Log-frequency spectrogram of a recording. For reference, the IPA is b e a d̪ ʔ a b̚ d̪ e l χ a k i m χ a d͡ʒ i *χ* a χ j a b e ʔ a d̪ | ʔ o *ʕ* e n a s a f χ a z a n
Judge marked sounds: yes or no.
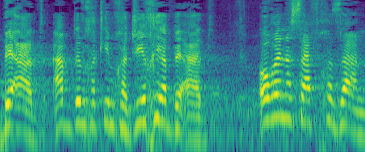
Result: no, no

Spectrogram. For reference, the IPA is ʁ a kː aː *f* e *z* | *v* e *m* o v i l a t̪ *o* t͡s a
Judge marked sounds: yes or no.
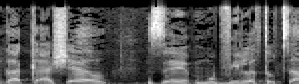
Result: no, no, no, yes, yes

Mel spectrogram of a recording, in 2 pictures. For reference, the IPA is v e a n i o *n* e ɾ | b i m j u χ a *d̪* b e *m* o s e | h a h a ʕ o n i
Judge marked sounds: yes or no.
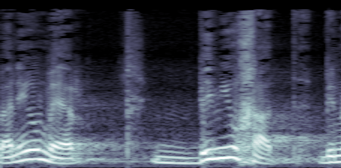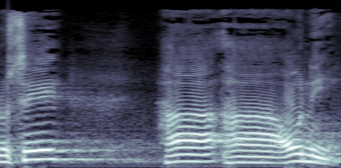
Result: no, yes, no

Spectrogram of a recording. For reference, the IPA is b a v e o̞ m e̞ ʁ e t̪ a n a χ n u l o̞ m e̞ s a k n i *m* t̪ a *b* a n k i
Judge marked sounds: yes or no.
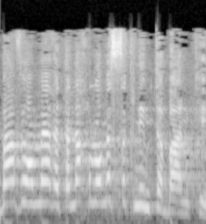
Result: yes, yes

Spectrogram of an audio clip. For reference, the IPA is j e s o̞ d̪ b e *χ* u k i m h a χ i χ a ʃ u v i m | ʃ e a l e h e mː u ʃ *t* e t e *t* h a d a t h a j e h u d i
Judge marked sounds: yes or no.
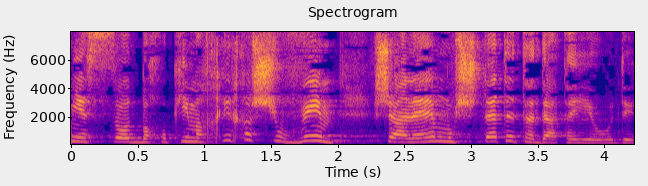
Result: yes, yes, yes

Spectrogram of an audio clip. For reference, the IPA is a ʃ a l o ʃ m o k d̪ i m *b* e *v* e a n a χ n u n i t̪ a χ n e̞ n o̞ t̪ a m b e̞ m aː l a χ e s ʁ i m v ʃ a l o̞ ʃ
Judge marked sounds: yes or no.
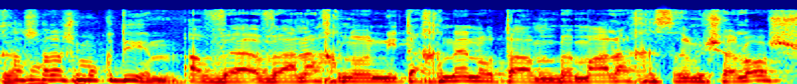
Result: no, yes

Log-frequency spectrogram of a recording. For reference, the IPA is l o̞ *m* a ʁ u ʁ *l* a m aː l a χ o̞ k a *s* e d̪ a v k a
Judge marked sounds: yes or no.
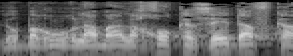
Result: no, yes, no

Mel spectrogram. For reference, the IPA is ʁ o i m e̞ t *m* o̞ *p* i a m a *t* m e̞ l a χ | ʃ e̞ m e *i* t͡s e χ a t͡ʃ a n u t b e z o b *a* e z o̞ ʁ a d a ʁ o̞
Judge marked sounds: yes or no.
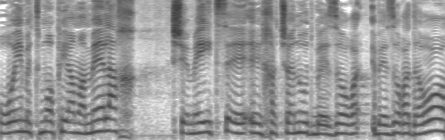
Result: yes, yes, no, yes, no

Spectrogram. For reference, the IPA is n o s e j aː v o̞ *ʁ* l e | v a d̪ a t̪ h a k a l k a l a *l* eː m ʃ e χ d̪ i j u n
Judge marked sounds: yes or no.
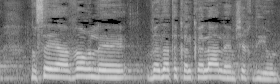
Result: yes, yes

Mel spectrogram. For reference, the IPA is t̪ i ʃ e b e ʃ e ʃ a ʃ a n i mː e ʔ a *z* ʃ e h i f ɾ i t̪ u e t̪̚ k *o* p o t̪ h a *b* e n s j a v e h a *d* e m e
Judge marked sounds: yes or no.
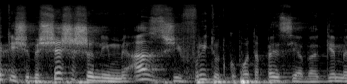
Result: yes, no, no, no

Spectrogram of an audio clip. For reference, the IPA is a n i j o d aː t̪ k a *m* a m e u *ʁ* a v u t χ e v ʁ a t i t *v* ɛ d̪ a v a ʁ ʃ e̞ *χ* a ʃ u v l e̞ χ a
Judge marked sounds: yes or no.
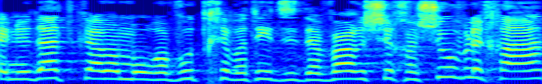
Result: yes, yes, no, yes

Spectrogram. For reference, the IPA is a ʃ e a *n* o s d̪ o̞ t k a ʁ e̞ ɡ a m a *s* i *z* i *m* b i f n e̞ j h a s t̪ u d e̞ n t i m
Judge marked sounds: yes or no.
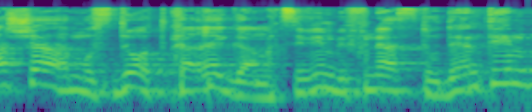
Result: no, no, no, yes

